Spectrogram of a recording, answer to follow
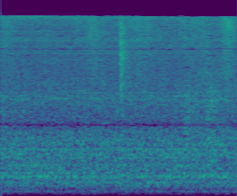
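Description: Steady low hum and rumble of background noise in a small eatery, with a couple of faint ticks about a second in.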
